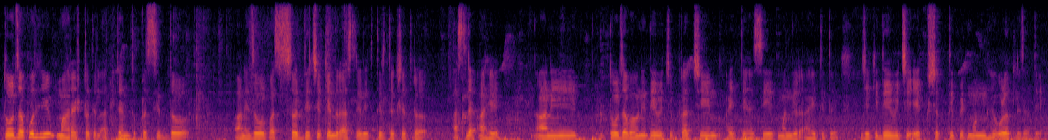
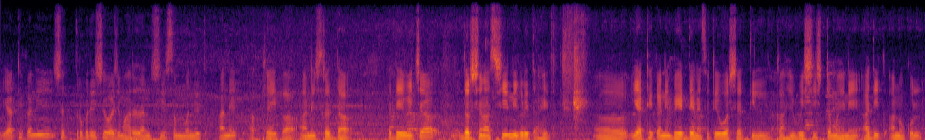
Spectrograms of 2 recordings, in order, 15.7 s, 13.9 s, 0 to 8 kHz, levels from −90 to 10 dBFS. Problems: constant background noise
